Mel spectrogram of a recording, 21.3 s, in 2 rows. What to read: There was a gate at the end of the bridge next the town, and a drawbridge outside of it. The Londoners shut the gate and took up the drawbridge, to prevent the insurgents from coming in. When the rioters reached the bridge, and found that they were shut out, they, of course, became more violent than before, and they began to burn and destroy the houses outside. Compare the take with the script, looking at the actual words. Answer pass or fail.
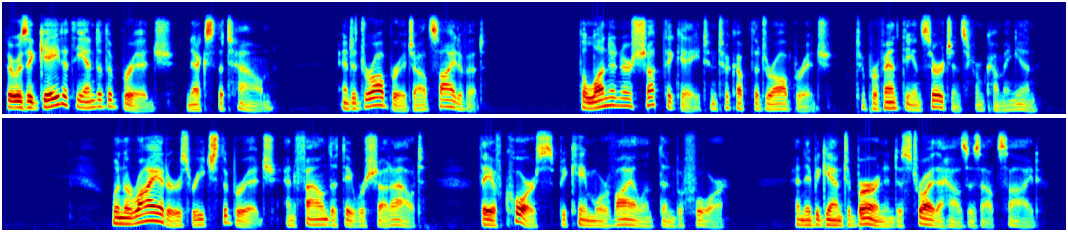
pass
